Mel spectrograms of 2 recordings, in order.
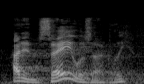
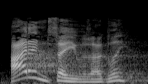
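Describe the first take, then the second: First: The stress is on the word 'say'. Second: The stress is on the word 'I'. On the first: The speaker may have implied it without saying it. "Might have implied he was ugly, but I didn't say it" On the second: Someone else said it. "take the first letter, the first word rather. And what if you put the emphasis there?"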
